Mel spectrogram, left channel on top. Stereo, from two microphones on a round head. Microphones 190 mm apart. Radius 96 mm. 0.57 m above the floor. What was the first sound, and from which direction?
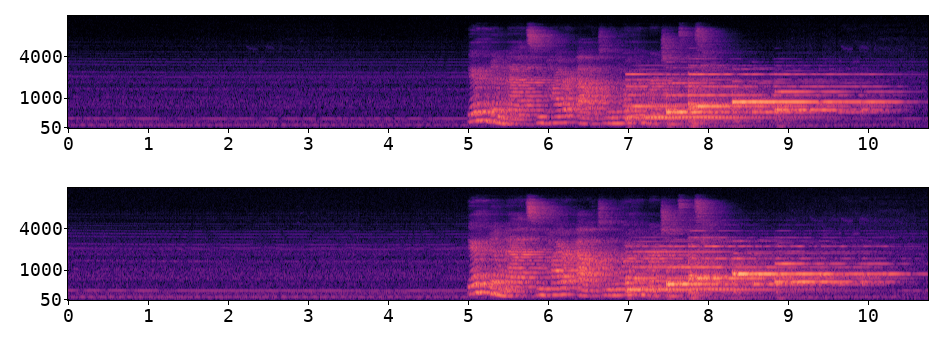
A woman speaking, 30° right (ahead or behind).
